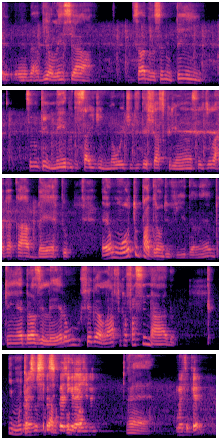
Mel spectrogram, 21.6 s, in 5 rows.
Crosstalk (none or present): present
